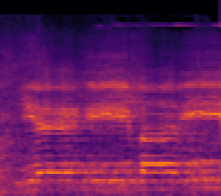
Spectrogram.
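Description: Slow devotional hymn singing in long held notes, led by a man's voice.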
